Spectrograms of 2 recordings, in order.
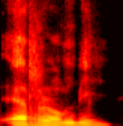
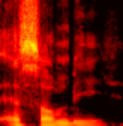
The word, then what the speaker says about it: Erombi: the Bakure man will pronounce it Erombi, Okay. but many people call it Esombi.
